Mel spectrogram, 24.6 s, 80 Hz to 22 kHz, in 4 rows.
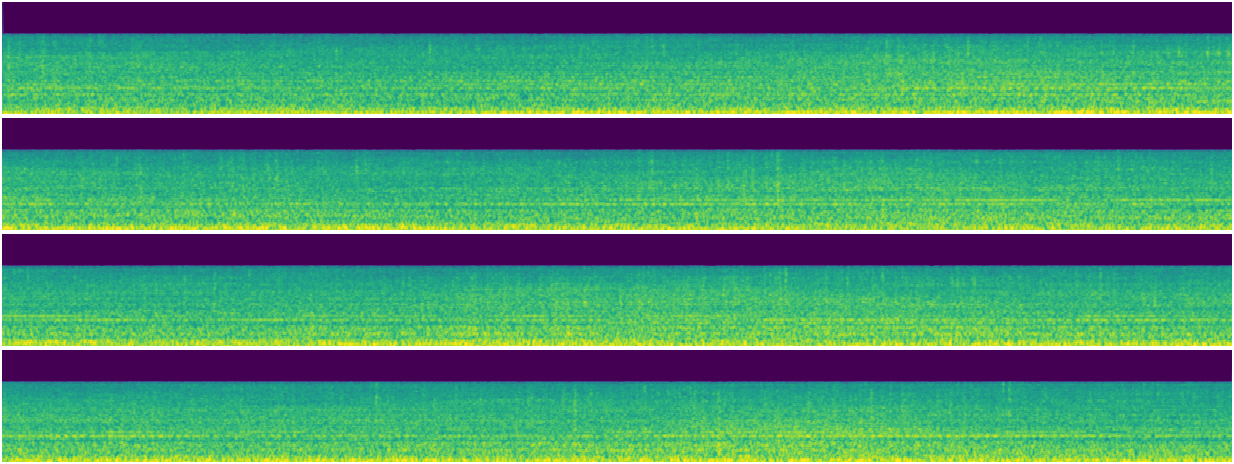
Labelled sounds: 7.9	8.2	vessel noise, 1.7 to 2.0 kHz

